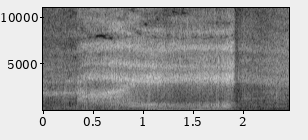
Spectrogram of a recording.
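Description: A raspy hiss lasting about a second and a half, over background music with a low pulsing beat.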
